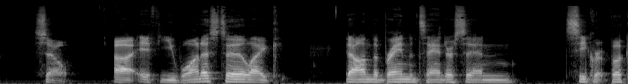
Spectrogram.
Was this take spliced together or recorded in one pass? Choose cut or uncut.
cut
